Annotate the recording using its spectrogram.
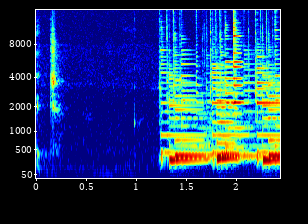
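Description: Ukulele tuned up a whole step (A–D–F#–B) strummed: a chord rings out about a second in, and a second strum follows just over half a second later.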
